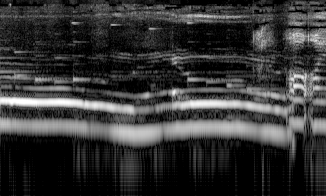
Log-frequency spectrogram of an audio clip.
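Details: Siberian Husky howling while trying to wake its owner who is sleeping in, wanting to play; long sustained harmonic howl wavering gently in pitch, dipping then rising, ending with a short broken yelp, with faint music behind.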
